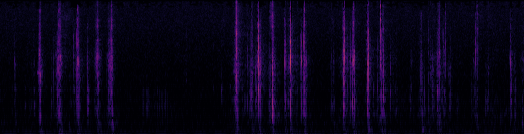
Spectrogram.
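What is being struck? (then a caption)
Plastic computer keyboard. A full-size plastic computer keyboard with black keycaps and a rainbow RGB backlight is typed on with long dark-polished nails and fingertips. Bursts of short, bright key clicks and taps come in quick uneven clusters, separated by pauses, over a faint low hum.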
